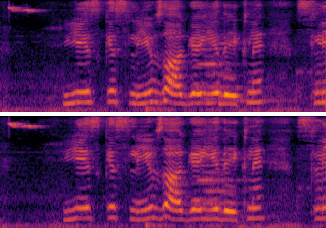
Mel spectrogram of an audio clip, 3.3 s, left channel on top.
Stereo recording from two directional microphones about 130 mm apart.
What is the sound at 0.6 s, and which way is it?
Speech, 35° left (ahead or behind).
